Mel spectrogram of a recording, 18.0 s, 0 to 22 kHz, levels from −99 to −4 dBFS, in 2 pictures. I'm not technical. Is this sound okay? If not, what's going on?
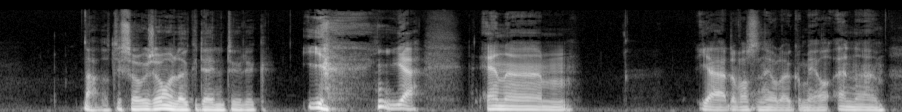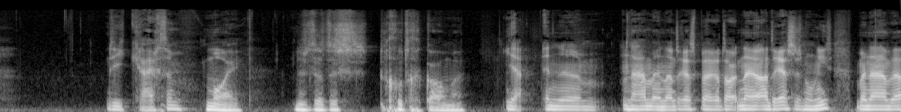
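No. From about 0.9 s to 17.8 s there's a click every 0.84 s, around twenty of them, under the speech. That's clock drift buffer slips: two devices likely running at slightly different speeds, so every so often a handful of samples gets dropped or repeated.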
